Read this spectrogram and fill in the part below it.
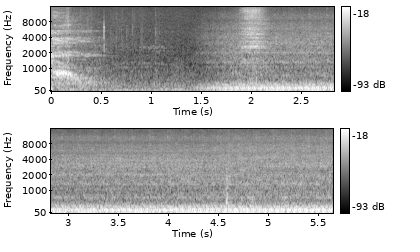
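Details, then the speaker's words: Buick Enclave after a broken throttle position sensor connector was replaced and re-pinned: it catches after a short crank and settles into a smooth, even idle with no knocks or misses and no pedal hesitation. Normal idle. "all right so as you can see that new harness is in it's looking good car sounds good all right no hesitation in the pedal"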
